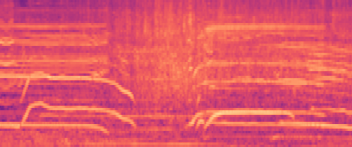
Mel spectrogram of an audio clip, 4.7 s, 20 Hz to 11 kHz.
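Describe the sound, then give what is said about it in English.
A family from Rochester, New York, screams and cheers together loudly in a debt-free scream on The Ramsey Show after paying off $49,000 in 11 months, with high rising and falling yells layered over a dense, excited din that stays loud throughout. “Let's hear your debt-free scream.”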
